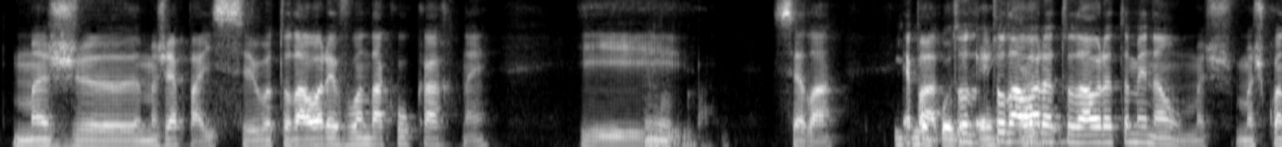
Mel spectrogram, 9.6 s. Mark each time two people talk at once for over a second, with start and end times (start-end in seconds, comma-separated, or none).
6.8-8.1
